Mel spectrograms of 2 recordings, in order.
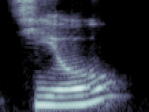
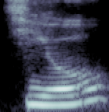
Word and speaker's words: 酒: Kalau alkohol itu artinya, kalau alkohol cara bacanya jiu, jiu. 酒， Sama tadi cui itu beda ya. Cui itu kan Z, cui sama jiu pakai J, jiu, jiu.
